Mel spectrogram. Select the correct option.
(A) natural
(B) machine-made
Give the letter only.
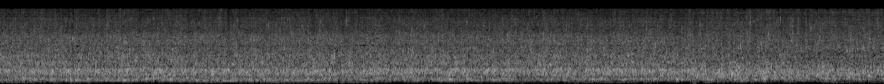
A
